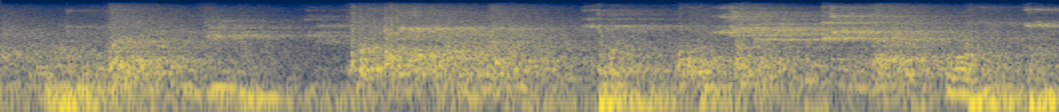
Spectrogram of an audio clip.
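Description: Squash rally: the ball struck by rackets and thudding off the court walls in irregular hits, with brief high squeaks of shoes on the wooden court floor.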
